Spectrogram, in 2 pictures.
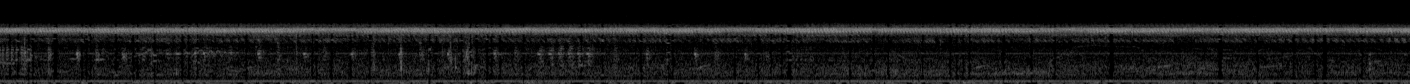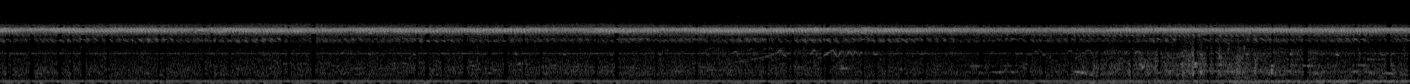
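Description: A steady, high-pitched chorus of night insects trilling without a break, over a faint low hum.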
